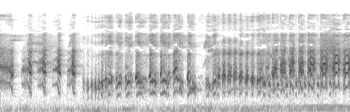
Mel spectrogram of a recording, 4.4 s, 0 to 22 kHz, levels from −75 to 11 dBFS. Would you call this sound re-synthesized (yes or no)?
no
